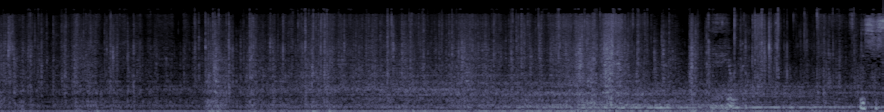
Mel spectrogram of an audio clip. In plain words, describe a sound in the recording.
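Stiff fabric rustles as it is handled.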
